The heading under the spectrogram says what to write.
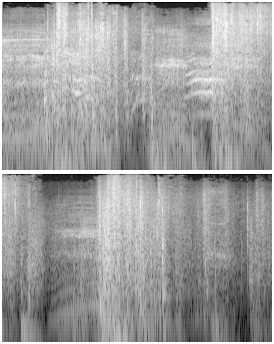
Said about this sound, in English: Great, and now let's hear the giant's head smashing of the wall against that hapless archer.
